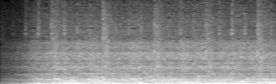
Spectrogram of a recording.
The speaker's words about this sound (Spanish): En España el programa se llama como ya hemos indicado, la fuente de la vida. Y la sintonía suena así.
